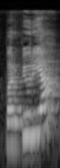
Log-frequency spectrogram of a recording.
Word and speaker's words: purpurea: Purpurea is two, you are supposed to talk it the way I am talking, like purpurea. So it is purpurea and lanata. So there is a significance behind pronouncing it the way in splitting pattern, because see, as you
